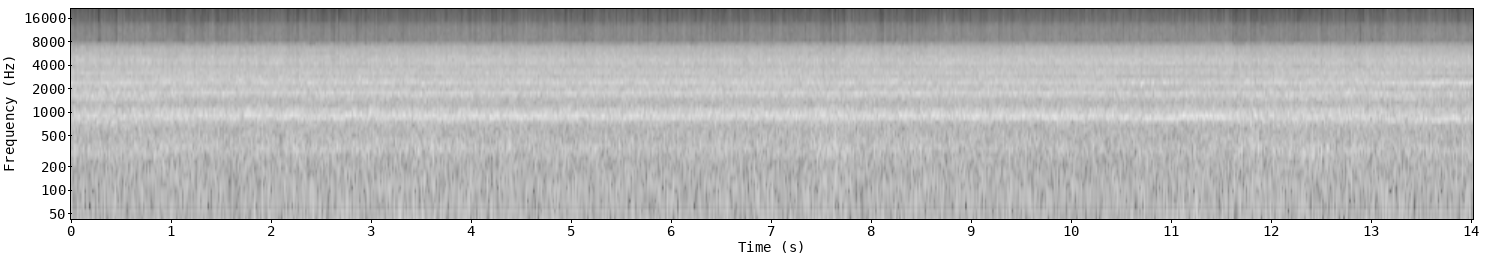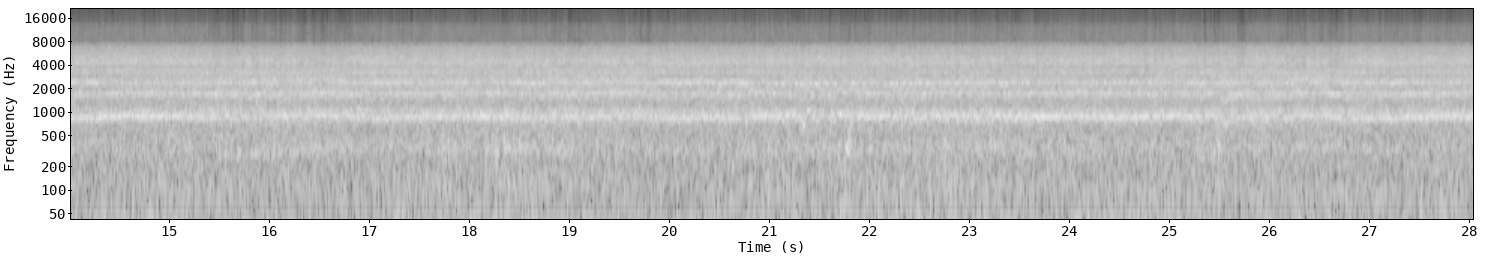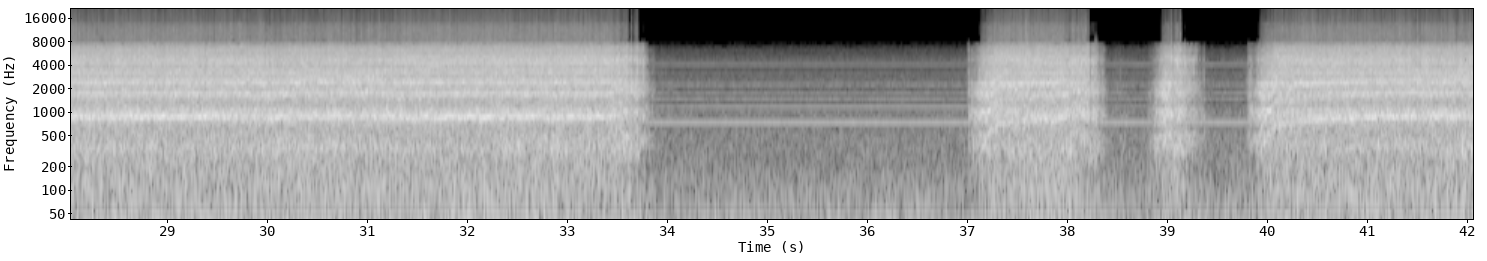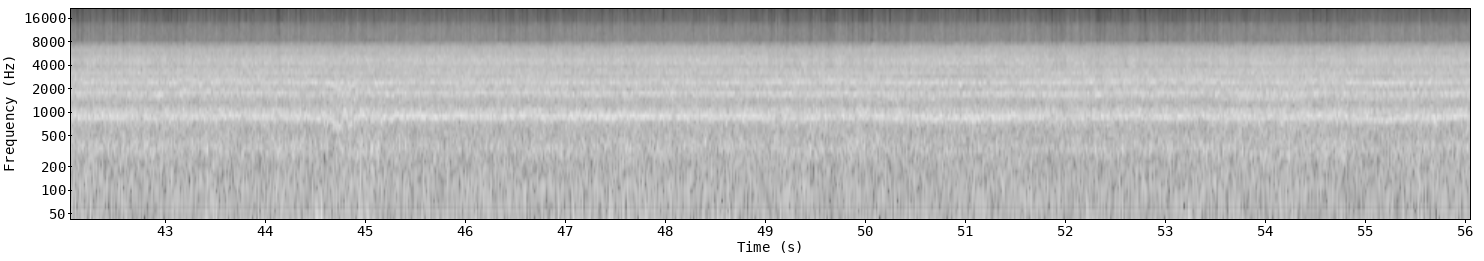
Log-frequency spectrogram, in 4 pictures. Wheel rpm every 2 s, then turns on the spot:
210, 230, 230, 230, 230, 220, 210, 230, 220, 230, 220, 220, 220, 220, 230, 230, 180, 0, 70, 50, 200, 230, 220, 230, 230, 220, 230, 220.
none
